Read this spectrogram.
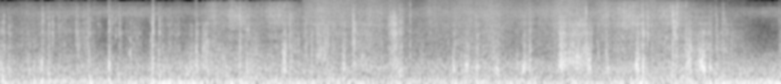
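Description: Leaves and branches rustle.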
